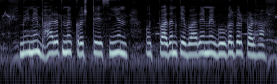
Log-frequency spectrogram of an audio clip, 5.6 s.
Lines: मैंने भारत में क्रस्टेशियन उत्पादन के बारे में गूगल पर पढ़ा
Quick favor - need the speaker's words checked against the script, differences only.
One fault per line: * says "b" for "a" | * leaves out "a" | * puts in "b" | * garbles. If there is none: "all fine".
all fine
